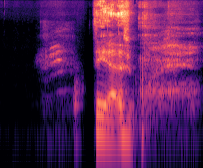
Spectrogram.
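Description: A cat meows: a couple of soft, brief chirps lead into one loud, drawn-out meow, followed by a quieter trailing sound.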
